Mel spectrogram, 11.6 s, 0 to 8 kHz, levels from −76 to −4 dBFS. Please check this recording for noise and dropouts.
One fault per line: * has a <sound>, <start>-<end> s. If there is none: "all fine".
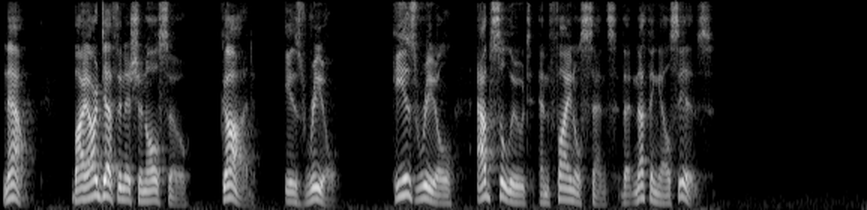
all fine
